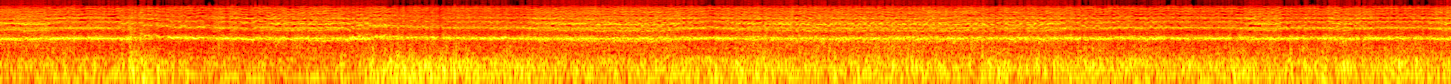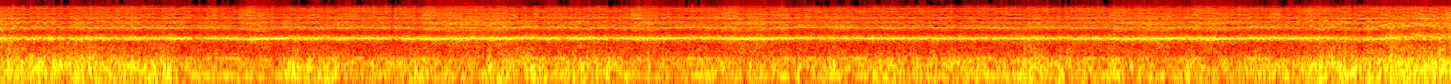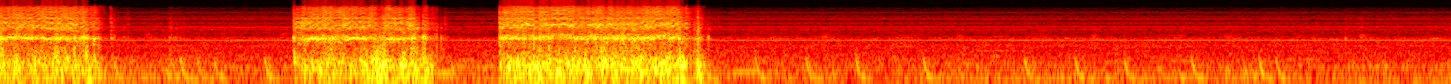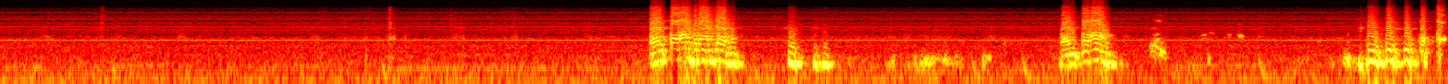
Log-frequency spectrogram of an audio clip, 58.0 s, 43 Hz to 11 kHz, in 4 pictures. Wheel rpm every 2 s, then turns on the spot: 240, 230, 240, 220, 210, 220, 220, 230, 230, 220, 230, 230, 230, 220, 220, 20, 130, 190, 10, 0, 0, 0, 0, 0, 0, 0, 0, 0, 0.
none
